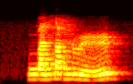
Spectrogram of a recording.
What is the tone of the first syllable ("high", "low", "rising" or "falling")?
rising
